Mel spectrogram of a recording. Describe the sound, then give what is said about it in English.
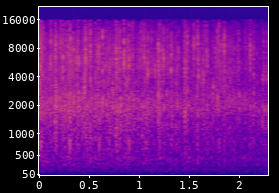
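An audience claps steadily as volunteers come up from the crowd, the applause faint and unbroken throughout with no voices over it. “Y'all have to keep clapping because they're moving slow.”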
